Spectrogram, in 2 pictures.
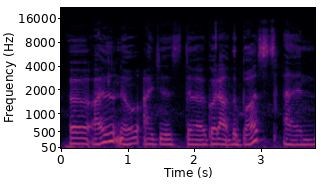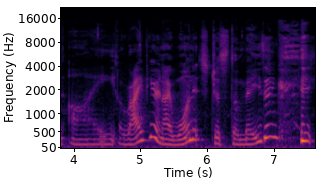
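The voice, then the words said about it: Put-on unidentified accent. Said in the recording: “I don't know what accent that is”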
